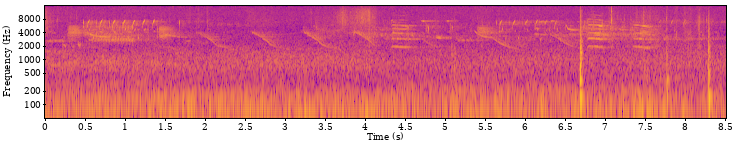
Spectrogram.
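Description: Songbirds singing throughout, with repeated down-slurred whistled notes and a few quick high trills, over a steady low rumble of outdoor noise. A sharp click sounds about two-thirds of the way through and another near the end.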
